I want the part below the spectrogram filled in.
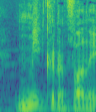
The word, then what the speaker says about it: mikrofon: Mikrofon i mikrofon, magnetofon i magnetofon,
